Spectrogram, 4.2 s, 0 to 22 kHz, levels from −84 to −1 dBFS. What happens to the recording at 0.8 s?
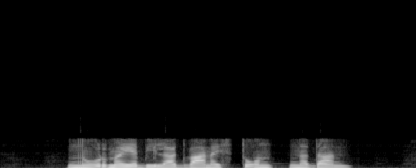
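From 0.78 to 0.82 s, a 40 ms stretch of the speech is lost to packet loss with the last packet repeated. The receiver fills the gap by replaying the previous chunk, which fits two 20 ms packets. The run takes on a brief 50 Hz robotic buzz. Unlike a zero-filled dropout, there's no silent hole, just a stuttering echo within the 4 kHz telephone band.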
